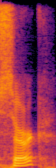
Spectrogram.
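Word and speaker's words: src: and in the image circ, I like to say circ versus source. If you've watched my videos before, you know I'm just constantly saying circ, literally how it's pronounced versus source.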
